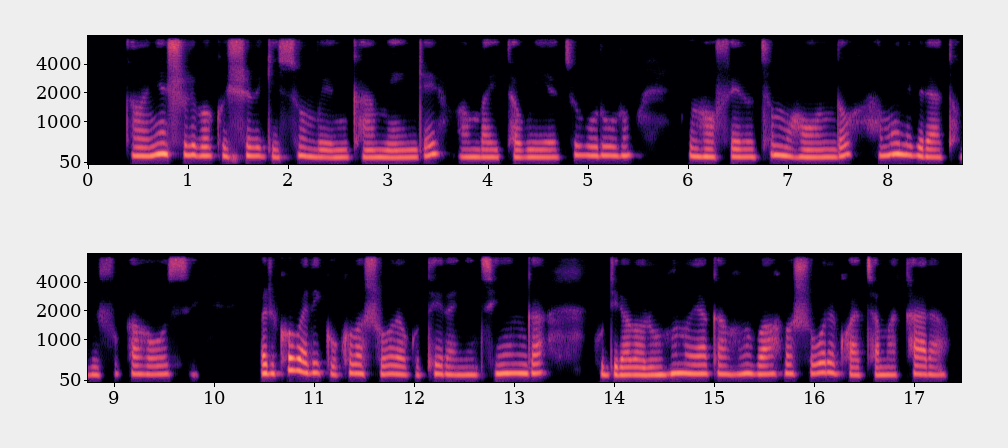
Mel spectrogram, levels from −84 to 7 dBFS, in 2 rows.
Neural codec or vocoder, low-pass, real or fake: codec, 24 kHz, 0.9 kbps, WavTokenizer, large speech release; 7.2 kHz; fake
